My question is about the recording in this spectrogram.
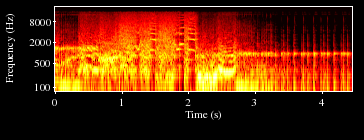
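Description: Eurorack modular synthesizer playing a chaotic, self-feeding feedback patch as its knobs are turned by hand. Pitches glide and swoop up and down, then break into a rapid stuttering pulse near the end.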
